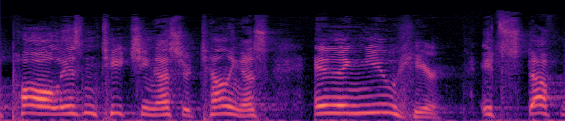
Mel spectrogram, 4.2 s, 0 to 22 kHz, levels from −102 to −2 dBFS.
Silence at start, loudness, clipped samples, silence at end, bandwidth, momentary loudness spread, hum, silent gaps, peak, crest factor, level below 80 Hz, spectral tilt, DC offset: 0 s; -37 LUFS; under 0.1%; 0 s; 14.5 kHz; 13 LU; none; none; -20 dBFS; 18 dB; -64 dBFS; -4 dB/octave; under 0.1%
